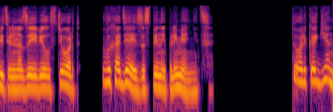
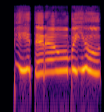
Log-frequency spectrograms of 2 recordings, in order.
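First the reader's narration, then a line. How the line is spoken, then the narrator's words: Child's muffled sobbing. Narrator (Russian): Юбка не могла заглушить рыдания шестилетнего ребенка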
